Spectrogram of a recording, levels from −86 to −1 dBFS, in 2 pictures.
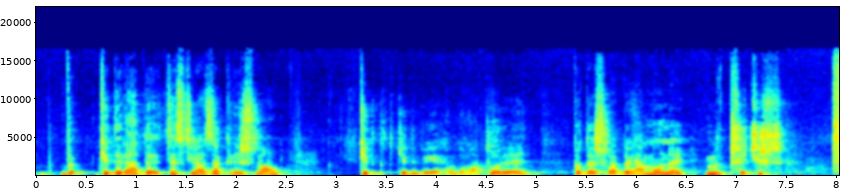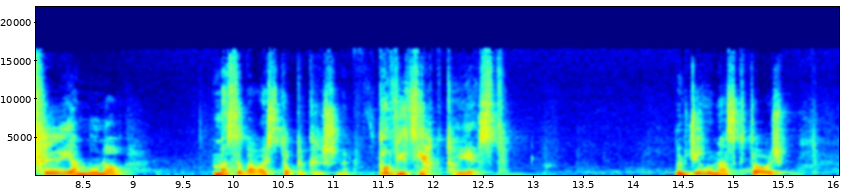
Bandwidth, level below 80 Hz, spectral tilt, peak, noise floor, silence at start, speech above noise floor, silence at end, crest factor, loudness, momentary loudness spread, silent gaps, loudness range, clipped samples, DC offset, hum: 17 kHz; -68 dBFS; -4.5 dB/octave; -2 dBFS; -51 dBFS; 0.05 s; 33 dB; 0.2 s; 18 dB; -18 LUFS; 9 LU; none; 4 LU; under 0.1%; under 0.1%; none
